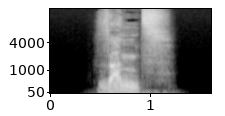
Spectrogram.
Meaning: genitive singular of Sand
- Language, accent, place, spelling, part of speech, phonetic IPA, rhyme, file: German, Germany, Berlin, Sands, noun, [zant͡s], -ant͡s, De-Sands.ogg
